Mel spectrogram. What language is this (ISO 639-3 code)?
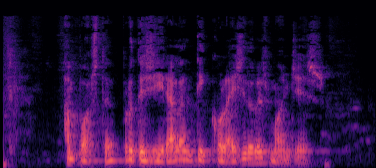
cat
